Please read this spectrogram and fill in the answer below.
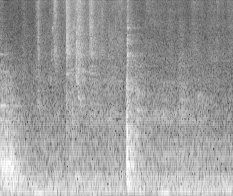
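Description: Quiet kitchen handling: a spoon moving in a batter bowl, with one sharp knock of utensil against the bowl a little past halfway.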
